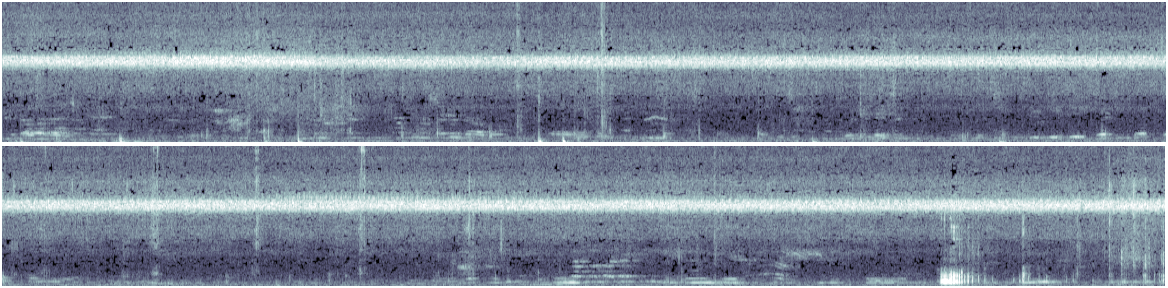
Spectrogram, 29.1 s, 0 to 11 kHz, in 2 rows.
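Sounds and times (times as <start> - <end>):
insect chorus shrilling: 0.0 - 29.0.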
